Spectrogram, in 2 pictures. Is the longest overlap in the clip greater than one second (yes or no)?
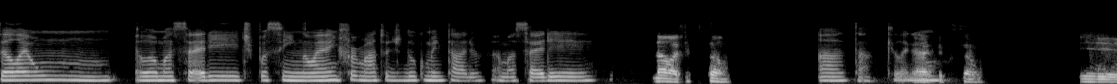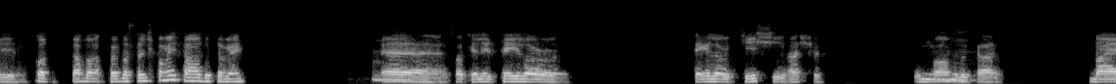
no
